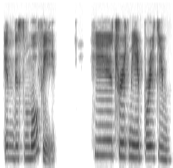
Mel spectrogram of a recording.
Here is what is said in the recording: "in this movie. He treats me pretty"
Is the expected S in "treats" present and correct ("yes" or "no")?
no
